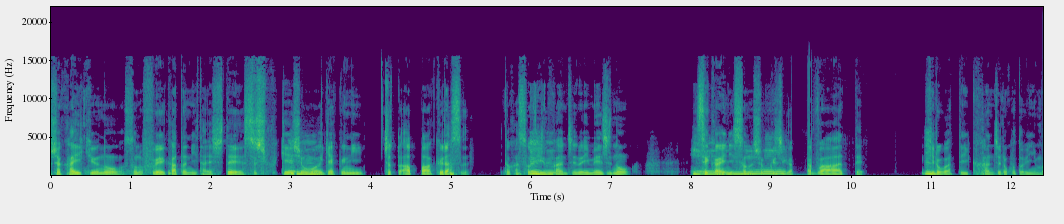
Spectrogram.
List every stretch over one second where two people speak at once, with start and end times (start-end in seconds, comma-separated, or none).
8.1-9.2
